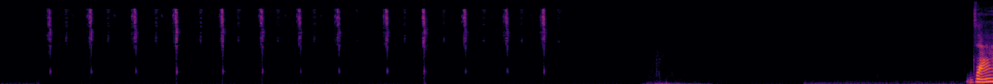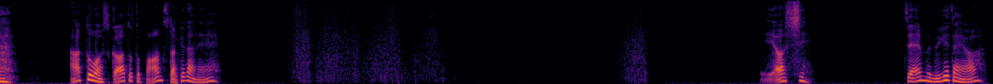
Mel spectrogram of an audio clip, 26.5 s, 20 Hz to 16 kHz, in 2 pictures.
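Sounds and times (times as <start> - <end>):
scissors cutting through clothing fabric: 0.6 - 7.6
fabric rustling: 8.6 - 9.6, 17.0 - 19.6, 21.4 - 22.1
soft shuffling: 8.6 - 9.6, 17.0 - 19.4
speech: 13.0 - 13.5, 14.2 - 16.2, 23.6 - 24.1, 25.3 - 26.4.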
